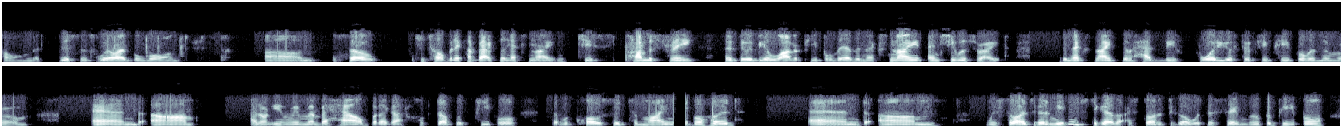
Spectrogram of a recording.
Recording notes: qualification from the 100 Pounders Phone Meeting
